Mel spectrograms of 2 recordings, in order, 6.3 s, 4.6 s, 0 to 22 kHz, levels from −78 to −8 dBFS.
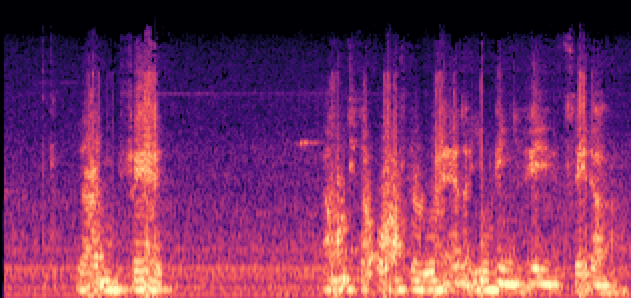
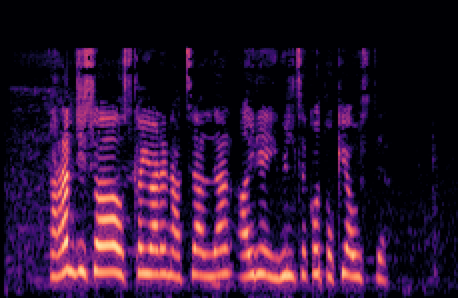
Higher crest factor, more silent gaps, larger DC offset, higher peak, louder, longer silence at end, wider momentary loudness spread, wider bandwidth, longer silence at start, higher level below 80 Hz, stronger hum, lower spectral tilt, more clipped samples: second, 12 dB vs 20 dB; neither; neither; about the same, 0 dBFS vs -2 dBFS; first, -12 LUFS vs -20 LUFS; second, 0 s vs 0.7 s; first, 20 LU vs 11 LU; first, 14 kHz vs 11.5 kHz; second, 0.05 s vs 0.5 s; first, -32 dBFS vs -74 dBFS; neither; first, -6 dB/octave vs -2 dB/octave; neither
